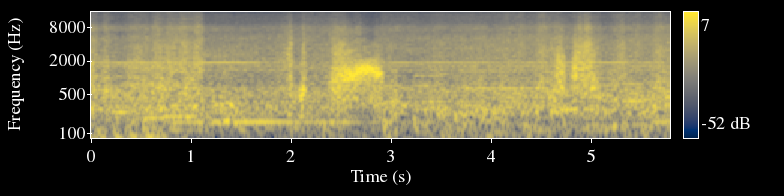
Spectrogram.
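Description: Pet blow dryer blowing a steady, loud rush of air through its hose and nozzle onto a wet dog's coat, briefly louder about two and a half seconds in.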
